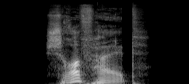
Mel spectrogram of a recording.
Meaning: gruffness, brusqueness
- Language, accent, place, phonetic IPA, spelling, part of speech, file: German, Germany, Berlin, [ˈʃʁɔfhaɪ̯t], Schroffheit, noun, De-Schroffheit.ogg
